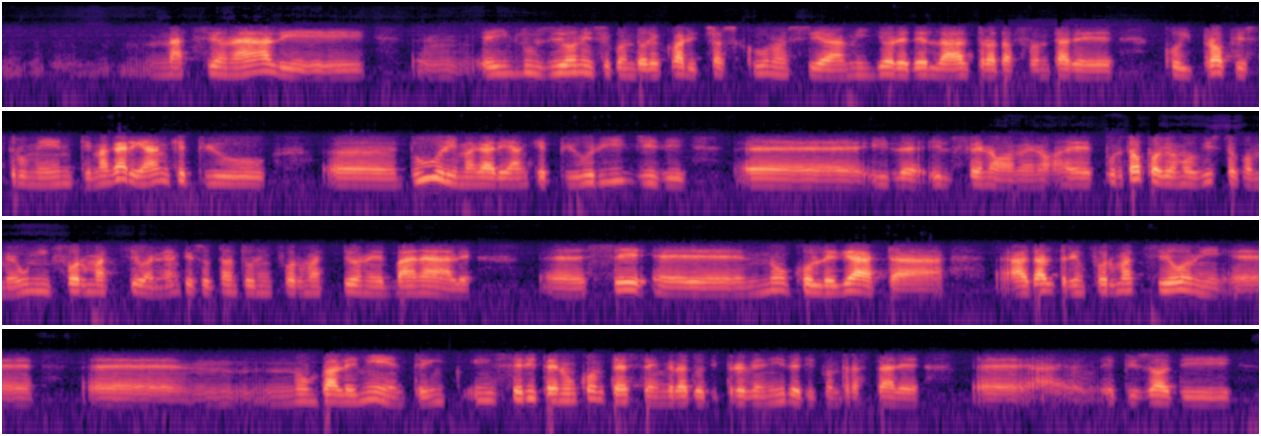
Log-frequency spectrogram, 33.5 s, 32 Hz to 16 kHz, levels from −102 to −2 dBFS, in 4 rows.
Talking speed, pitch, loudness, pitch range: 120 wpm, 115 Hz, -26 LUFS, 105-125 Hz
